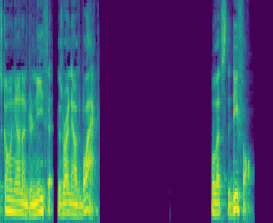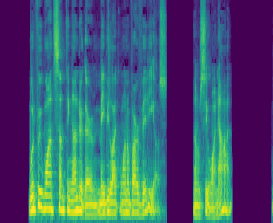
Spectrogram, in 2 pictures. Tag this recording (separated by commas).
Speech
